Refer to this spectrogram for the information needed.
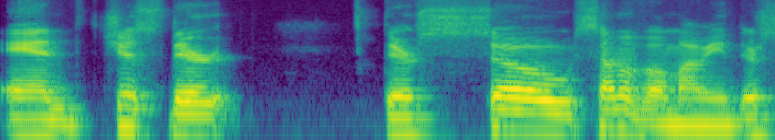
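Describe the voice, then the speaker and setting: Lively intonation with an American accent. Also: man. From US South, Nashville. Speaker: singer-songwriter. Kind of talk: casual chat.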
